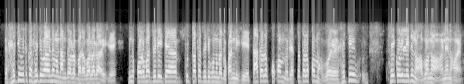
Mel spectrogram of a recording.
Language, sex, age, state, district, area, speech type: Assamese, male, 45-60, Assam, Morigaon, rural, conversation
